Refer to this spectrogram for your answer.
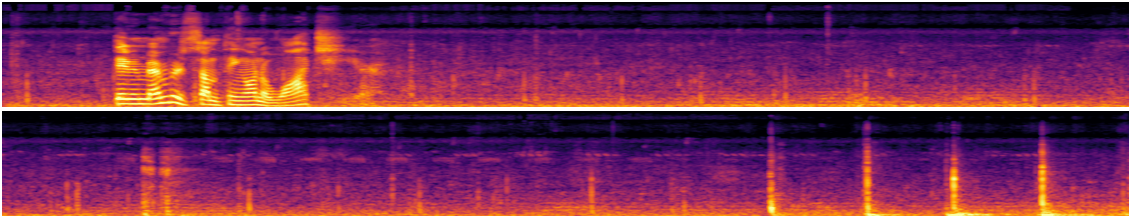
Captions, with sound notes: They remembered something on a watch here. [clears throat]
